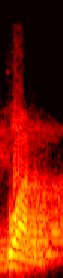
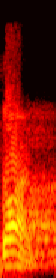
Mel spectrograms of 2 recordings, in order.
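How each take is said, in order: First: A 'w' sound follows the g. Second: The g goes straight into the vowel. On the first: The speaker calls it wrong. "nunca es guard" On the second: The speaker calls it right. "nunca estoy pronunciando la U"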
